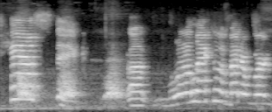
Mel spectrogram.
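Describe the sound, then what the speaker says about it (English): A dog barks in the background while people talk over it during a live evening stream; the barks are intermittent and partly masked by the voices. "Sorry for the dog barking in the background."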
